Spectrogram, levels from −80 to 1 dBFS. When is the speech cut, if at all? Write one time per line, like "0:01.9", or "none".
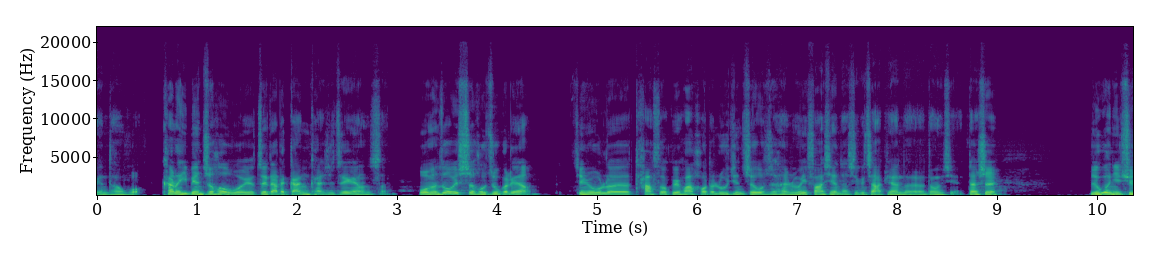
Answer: none

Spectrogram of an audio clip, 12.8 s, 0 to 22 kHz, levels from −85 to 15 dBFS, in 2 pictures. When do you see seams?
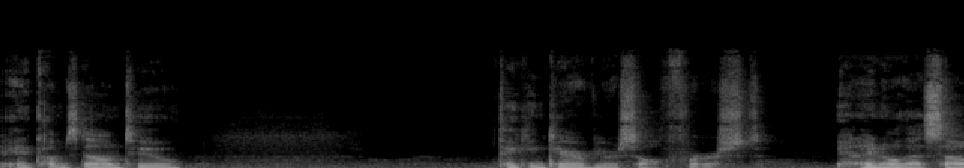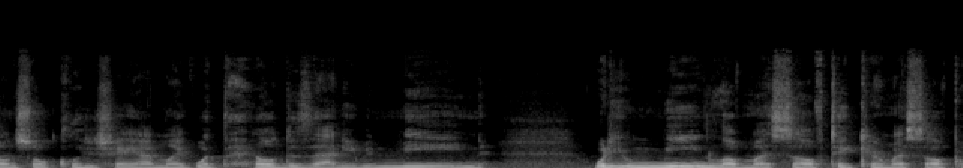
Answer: none

